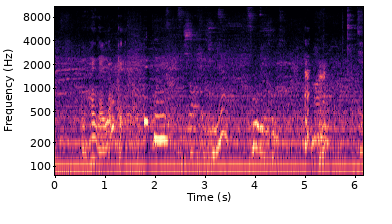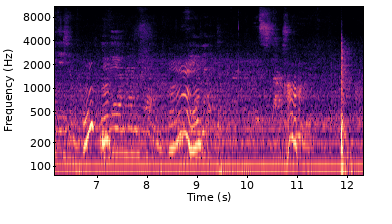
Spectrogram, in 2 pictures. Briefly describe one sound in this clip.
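German Shepherd puppies whimper and squeak.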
